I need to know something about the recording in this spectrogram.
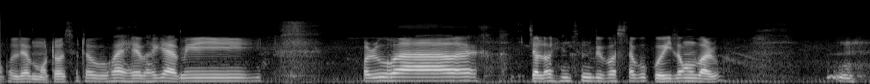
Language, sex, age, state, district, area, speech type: Assamese, male, 60+, Assam, Dhemaji, rural, spontaneous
